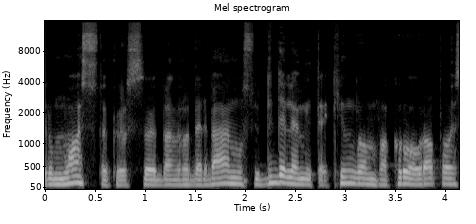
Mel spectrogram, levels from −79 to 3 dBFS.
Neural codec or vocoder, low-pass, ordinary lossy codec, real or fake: codec, 44.1 kHz, 2.6 kbps, SNAC; 14.4 kHz; Opus, 24 kbps; fake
